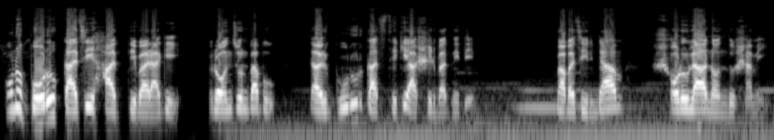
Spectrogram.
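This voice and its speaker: A man narrating a literary suspense story in a measured way, with deliberate pauses. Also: mid-range voice. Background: soft music.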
